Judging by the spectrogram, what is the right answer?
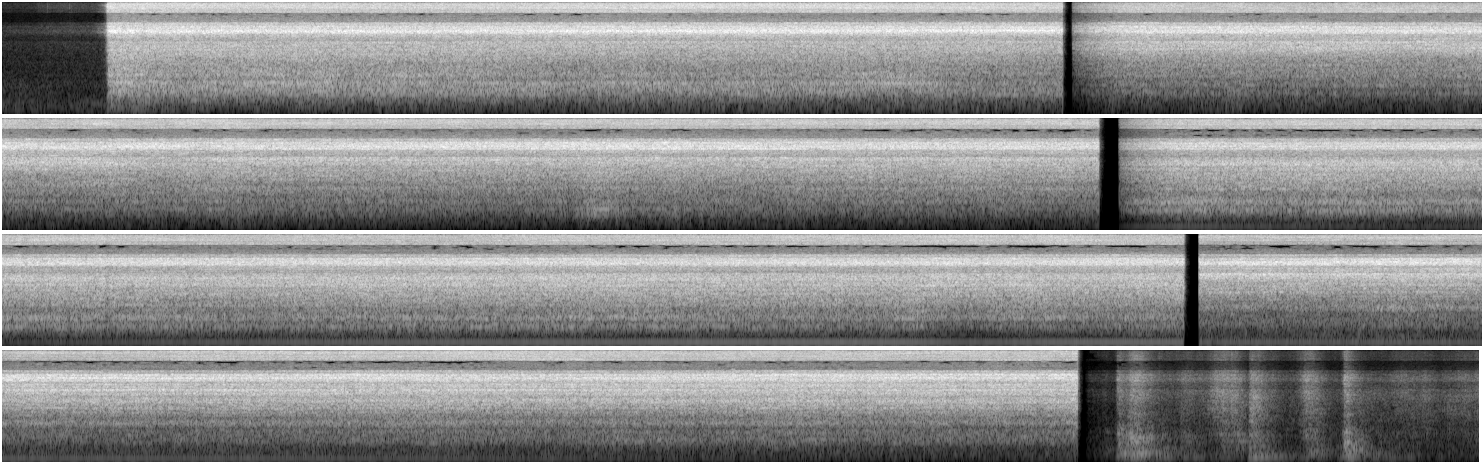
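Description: Handheld air sandblasting gun blasting abrasive onto a metal axle part: a loud, steady hiss that breaks off briefly three times, with a low hum underneath in the second half. The hiss stops near the end.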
